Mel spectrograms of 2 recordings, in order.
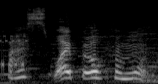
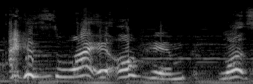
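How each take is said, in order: First: The words are slurred and hard to make out. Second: The words are clearly and distinctly pronounced. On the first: The speaker calls it wrong. "you definitely can be enunciating more" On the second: The speaker calls it right. "That's much better"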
